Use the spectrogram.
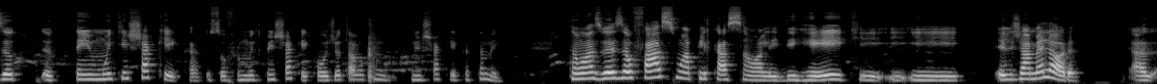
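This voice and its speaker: A woman with a Brazilian Portuguese accent speaks in a fairly high register. She teaches as if chatting directly with her students, explaining informally and adding little tag questions to check that they follow. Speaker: Reiki course teacher.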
